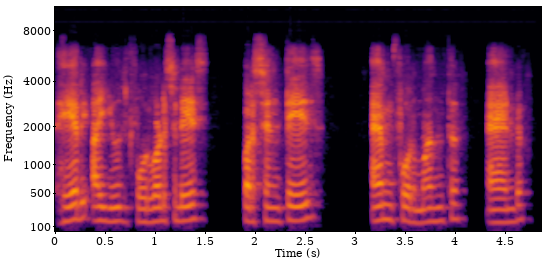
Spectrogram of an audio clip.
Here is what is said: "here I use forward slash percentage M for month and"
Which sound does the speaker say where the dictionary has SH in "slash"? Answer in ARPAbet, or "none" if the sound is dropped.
S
